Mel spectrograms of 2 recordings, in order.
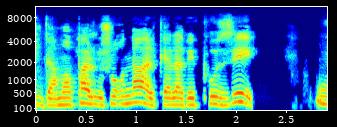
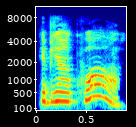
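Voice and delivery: higher-pitched, baffled question; stupefied; 6 semitones higher, 3 dB louder than usual. A narrator's reading. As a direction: ask it with blank incomprehension. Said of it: "stupéfaite, ne comprenant pas". (stupéfaite, sans comprendre)

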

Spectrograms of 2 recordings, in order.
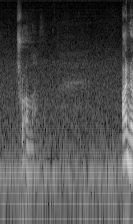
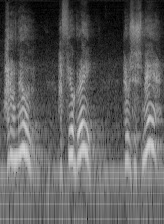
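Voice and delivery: higher-pitched bewildered survivor; raised, wondering voice; dazed survivor; 5 semitones higher than usual. Acted. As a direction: play someone just woken up, puzzled. Acts the revived man's account.

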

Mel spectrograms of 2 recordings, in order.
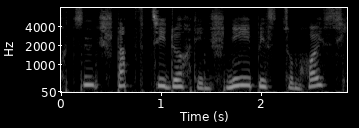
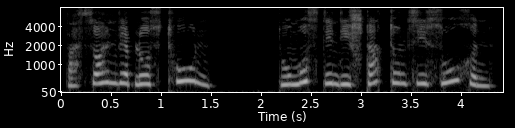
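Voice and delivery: anxious mother on phone; 6 semitones higher, 6 dB louder than usual. Acted. Mother phones father, child missing.

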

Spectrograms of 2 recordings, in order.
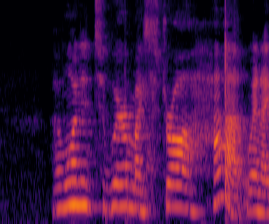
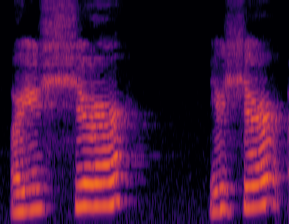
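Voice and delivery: ordinary talk

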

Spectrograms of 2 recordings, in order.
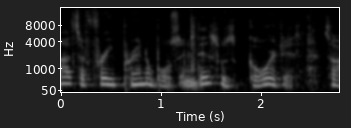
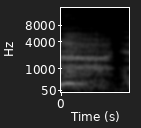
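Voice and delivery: delighted gasp; 4 semitones higher, 5 dB quieter than usual. Real, not acted. Delighted by the tiny envelope.

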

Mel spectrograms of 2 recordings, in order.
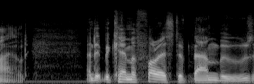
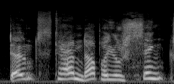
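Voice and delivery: very high, loud, drawn-out screech; 5 dB louder than usual. A narrator's reading. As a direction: screech a panicked warning. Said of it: "screeched Margot".

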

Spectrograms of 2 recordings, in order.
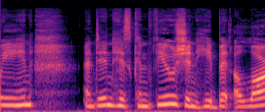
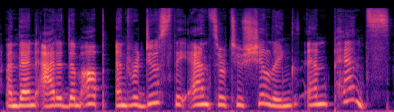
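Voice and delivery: usual speaking voice

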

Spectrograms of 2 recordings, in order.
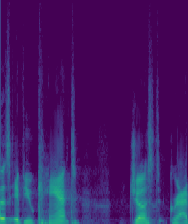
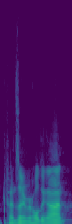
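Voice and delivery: usual speaking voice

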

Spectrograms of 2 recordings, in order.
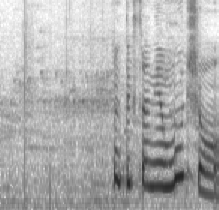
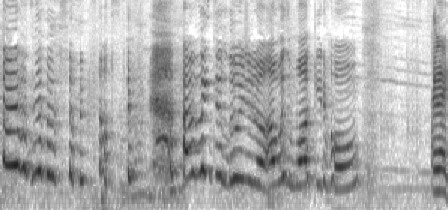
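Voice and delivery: high, exhausted laugh-cry; giddy sobbing laughter from sheer tiredness; 4 semitones higher, faster than usual. Real, not acted. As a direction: talk through tearful laughter. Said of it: "Crying or laughing?".

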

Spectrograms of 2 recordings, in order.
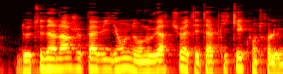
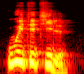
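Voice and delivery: higher, urgent cried question; crying out; 8 semitones higher, 4 dB louder than usual. A narrator's reading. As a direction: call it out in alarm. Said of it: "s'écria Vera".

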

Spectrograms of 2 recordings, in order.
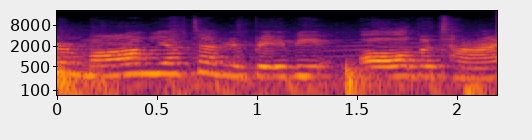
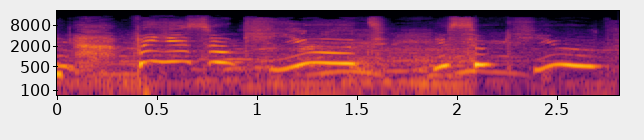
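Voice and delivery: gushing; 13 semitones higher, slower than usual. Real, not acted. Gushing over the baby.

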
